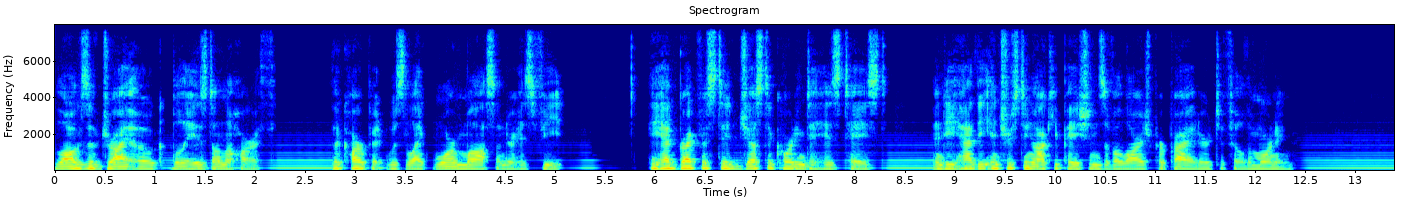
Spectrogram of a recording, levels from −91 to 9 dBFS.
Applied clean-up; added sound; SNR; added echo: neural mask model RNNoise.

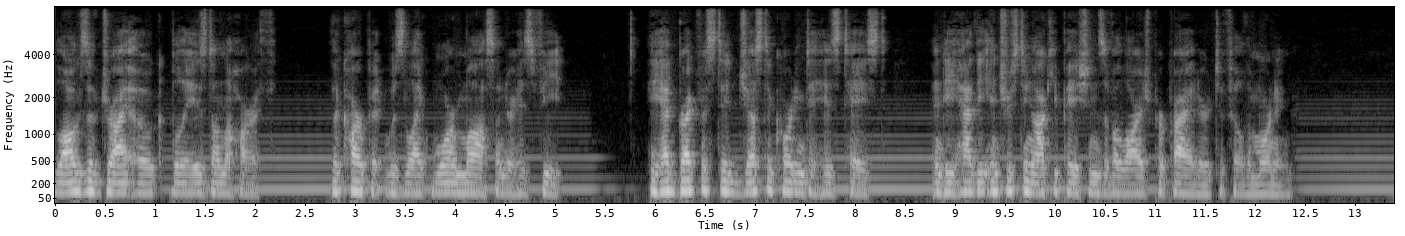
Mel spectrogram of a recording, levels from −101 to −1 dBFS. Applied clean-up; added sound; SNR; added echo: none; Bowed string instrument; 16 dB; none.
